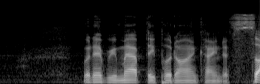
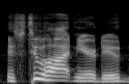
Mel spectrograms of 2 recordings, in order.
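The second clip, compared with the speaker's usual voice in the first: mock complaint; 9 semitones higher, 7 dB louder than usual. Friend complaining in hot hut.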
